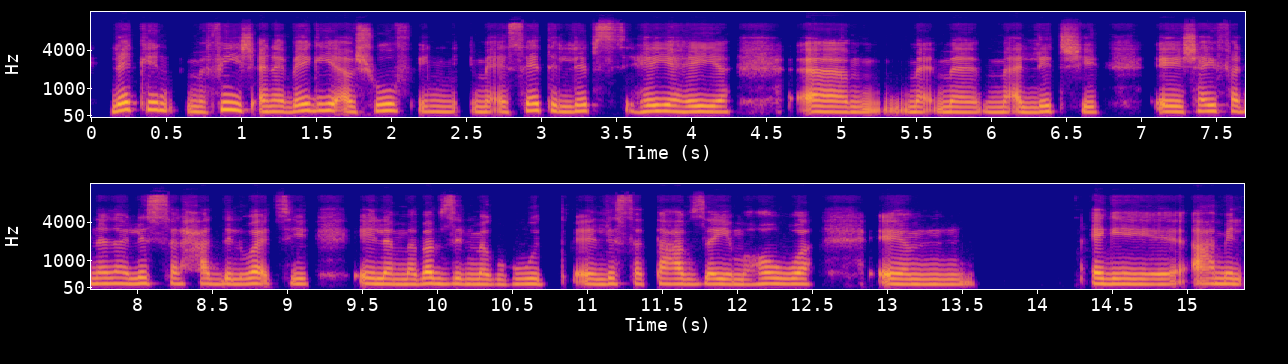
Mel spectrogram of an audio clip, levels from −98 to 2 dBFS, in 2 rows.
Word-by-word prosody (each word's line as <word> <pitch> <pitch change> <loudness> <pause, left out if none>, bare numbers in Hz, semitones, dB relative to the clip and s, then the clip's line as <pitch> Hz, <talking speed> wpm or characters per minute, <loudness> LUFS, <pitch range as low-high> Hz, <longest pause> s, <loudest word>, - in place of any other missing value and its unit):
لكن 250 +2 +5
ما 190 -1 -1
فيش، 250 +5 +3
أنا 195 0 +1
باجي 230 +5 +3
أشوف 220 +5 +2
إن 190 -1 -4
مقاسات 185 +6 0
اللبس 215 +3 -1
هي، 210 +3 +4
هي 190 0 +3 0.5
آمم 185 -2 +1
ما 185 -1 -4
ما 180 -1 -1
ما 180 0 -3
قلّتش، 185 +2 -1 0.5
آآ 195 - +4
شايفة 210 +2 0
إن 190 - -2
أنا 195 0 0
لسّه 200 0 -3
لحد 185 -1 -4
الوقتي 185 +1 0 0.3
آآ - - +2
لمّا 180 -1 +1
بابذل 190 -1 +2
مجهود 180 +1 -2 0.2
آآ 180 - +1
لسّه 190 +2 -3
التعب 185 0 -2
زي 180 0 +1
ما 170 -1 -4
هو، 185 -1 +1 0.5
آمم 175 -1 0 0.8
آجي 180 -1 +2
أعمل 190 -1 0
185 Hz, 140 wpm, -23 LUFS, 180-200 Hz, 0.8 s, لكن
